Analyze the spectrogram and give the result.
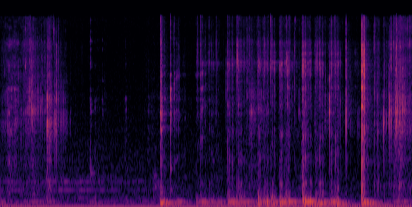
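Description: A metal box-cutter blade scrapes and shaves flakes off the face of a solid, hand-size rectangular bar of dry soap with an orange core and green outer layer, held in one hand, as the shavings pile up on a white table. Dry, bright scraping and crackly shaving strokes come in quick bursts with short sharp peaks and a faint low hum beneath, with quiet pauses between the cuts.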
